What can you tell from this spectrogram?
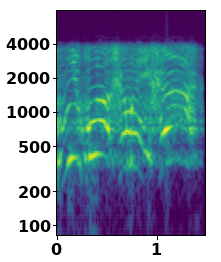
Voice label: dialog, dialogs russian; us midway; War Thunder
